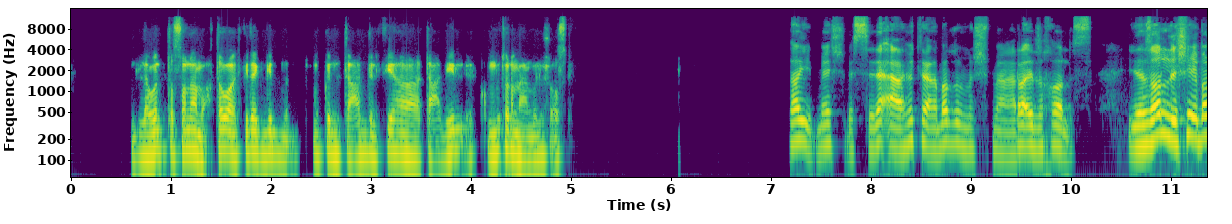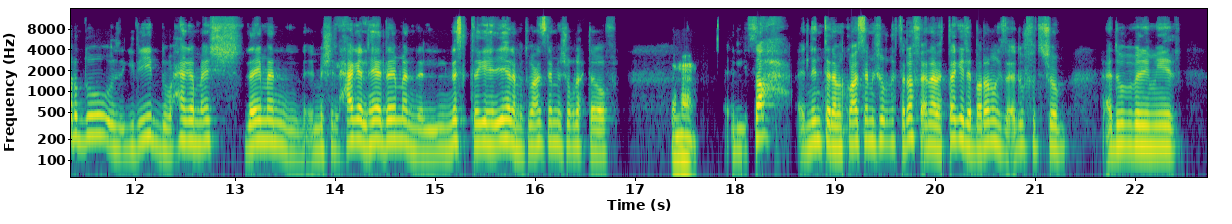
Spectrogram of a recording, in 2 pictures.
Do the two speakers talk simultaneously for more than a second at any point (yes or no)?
no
